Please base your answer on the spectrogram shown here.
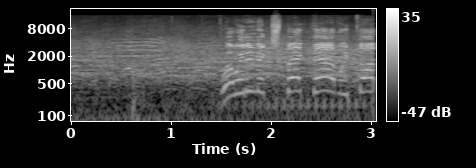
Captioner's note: crowd cheering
